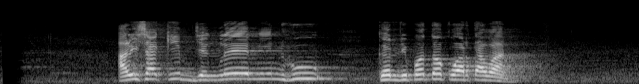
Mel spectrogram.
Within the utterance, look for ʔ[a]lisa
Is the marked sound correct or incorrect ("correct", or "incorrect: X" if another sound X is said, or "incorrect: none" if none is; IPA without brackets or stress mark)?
correct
